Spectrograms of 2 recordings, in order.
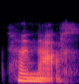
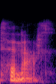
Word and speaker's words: Tanakh: Bible we call it tanak hear that Thro sound at the end tanak so it's really an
